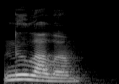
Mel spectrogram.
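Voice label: "нылалӧм", Komi, female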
